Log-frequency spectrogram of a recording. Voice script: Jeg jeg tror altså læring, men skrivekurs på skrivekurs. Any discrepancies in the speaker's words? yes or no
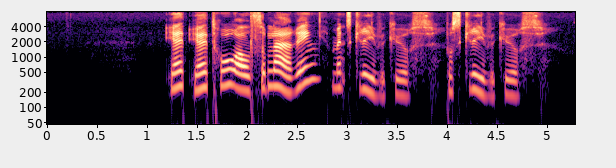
no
